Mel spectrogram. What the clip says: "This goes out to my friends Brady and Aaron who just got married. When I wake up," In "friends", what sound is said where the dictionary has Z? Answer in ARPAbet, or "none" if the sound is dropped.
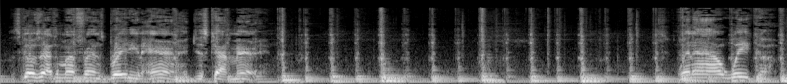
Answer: Z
